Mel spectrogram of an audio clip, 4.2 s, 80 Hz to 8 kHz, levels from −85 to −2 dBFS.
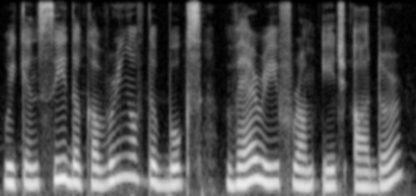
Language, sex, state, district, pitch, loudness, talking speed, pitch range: English, female, Assam, Kamrup Metropolitan, 210 Hz, -15 LUFS, 175 wpm, 195-235 Hz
